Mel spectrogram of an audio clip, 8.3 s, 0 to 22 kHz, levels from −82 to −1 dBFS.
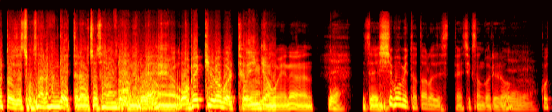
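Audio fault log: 0.00–4.45 s, microphone overload: the loudest syllables have their tops flattened, giving a crackling, distorted edge. The likely cause is an input level driven about 15 dB past the converter's limit, with roughly a third of samples clipped.
5.56–6.09 s, microphone overload: the same cut-off peaks return over a shorter span, with the level about 4 dB over the limit and roughly 3% of samples clipped.
3.14 s, 4.14 s and 6.09 s, microphone volume stepped down: voice and background together drop suddenly in level, by about 2 dB, then about 8 dB, then about 8 dB again. The last drop follows directly on the distorted stretch ending at 6.09 s. The likely cause is call software detecting the overload and lowering the device's input gain in single steps.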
